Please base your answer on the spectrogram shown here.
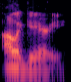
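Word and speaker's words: Alighieri: nobody can spell dante his last name is i think it's pronounced aligari but uh oh that's not how you spell it's not it doesn't sound the way you would spell it um this might be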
